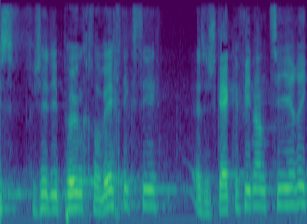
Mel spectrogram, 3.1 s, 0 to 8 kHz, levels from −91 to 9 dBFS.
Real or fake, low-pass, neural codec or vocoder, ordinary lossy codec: real; 7.2 kHz; none; none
